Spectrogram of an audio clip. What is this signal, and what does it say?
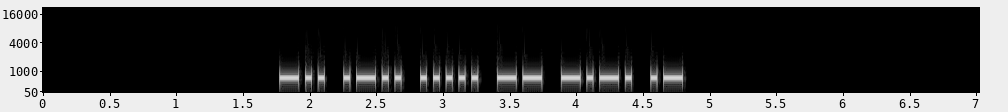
Morse code, heard as a keyed tone, about 25 wpm, 700 Hz. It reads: DL5MCA
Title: DXCC-100 Call Signs - 6 Characters - Repeated 2x - 25wpm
